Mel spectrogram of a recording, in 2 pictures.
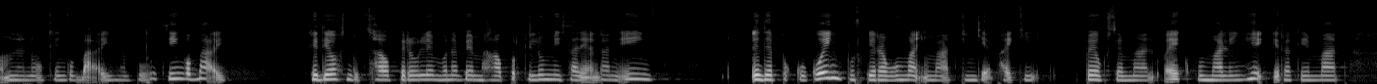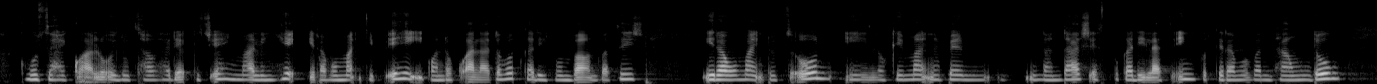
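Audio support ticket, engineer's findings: No faults found in this speech recording. Opus voice compression at 24 kbps in hybrid mode keeps the full band, with content reaching 20.2 kHz and only light coding damage audible.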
